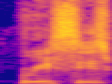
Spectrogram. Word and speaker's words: Reese's: Reese's Peanut Butter Cups. It's Yeah, it's Reese's. Like it rhymes with pieces, not Reese's Pieces.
